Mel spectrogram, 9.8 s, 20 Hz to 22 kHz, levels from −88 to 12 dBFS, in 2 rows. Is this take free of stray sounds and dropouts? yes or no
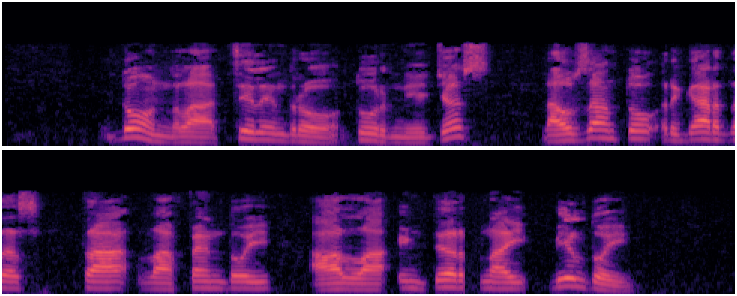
no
